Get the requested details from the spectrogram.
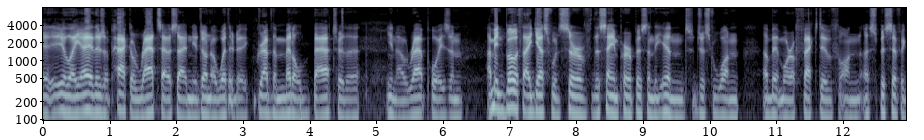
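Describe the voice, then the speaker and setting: A man's gruff, put-on character voice at a medium pitch, with monotone, flat intonation, a moderate pace and a dry, close sound with no echo. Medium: actual play.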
